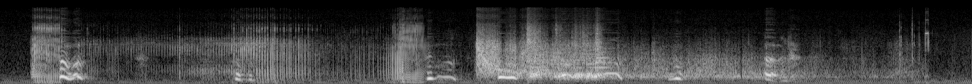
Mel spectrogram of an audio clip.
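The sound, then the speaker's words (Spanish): Raspy farting noises from people, outdoors at night under the stars, come in several uneven sputtering bursts, including a longer, buzzing run in the middle, loud against a quiet background. “¿Nos has oído tirar pedos desde arriba?”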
